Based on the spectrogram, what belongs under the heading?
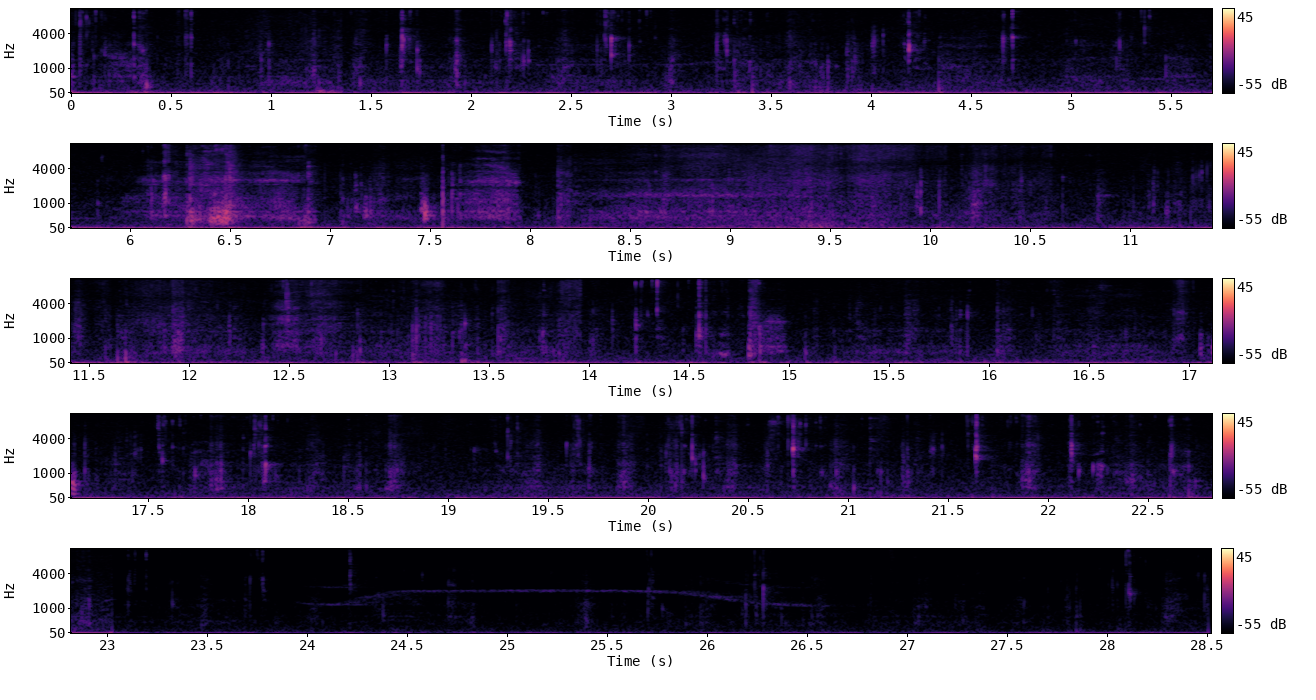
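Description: Close-up mouth sounds of a person eating dahi puri from a spoon: crisp puri shells crunching and being chewed. The crunching is loudest around six to ten seconds in and turns to softer chewing for the last few seconds.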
